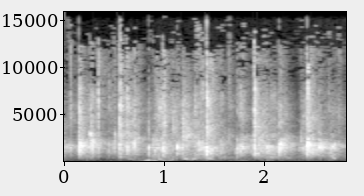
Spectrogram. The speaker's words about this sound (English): Yay, let's clap.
